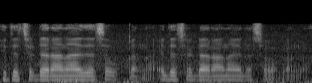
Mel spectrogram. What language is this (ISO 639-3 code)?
urd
